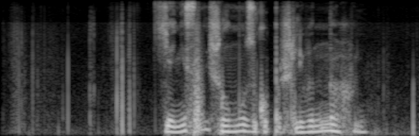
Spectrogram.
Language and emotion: Russian, angry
